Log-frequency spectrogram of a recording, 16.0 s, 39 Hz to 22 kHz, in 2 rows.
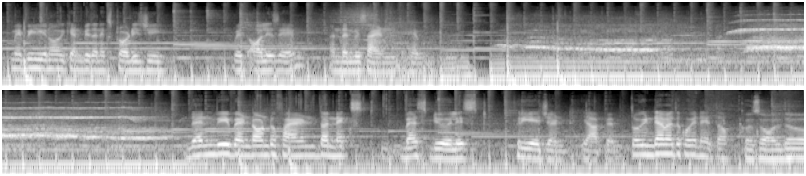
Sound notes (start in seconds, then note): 4.9 crowd Cheering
